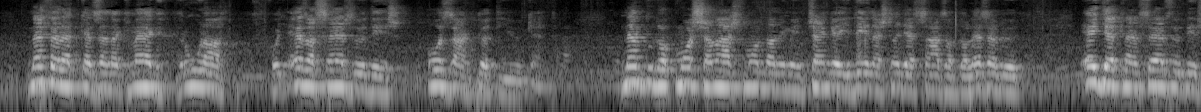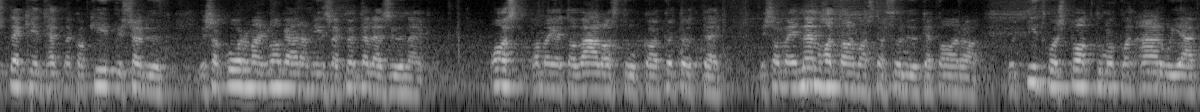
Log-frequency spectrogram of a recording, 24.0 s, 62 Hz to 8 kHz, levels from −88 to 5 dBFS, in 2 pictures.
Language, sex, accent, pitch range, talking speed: English, male, Finnish, 160-190 Hz, 120 wpm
